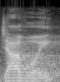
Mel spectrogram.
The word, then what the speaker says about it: ya voy: The point is, I said it wrong, and Maria corrected me, and then after that, I started saying it the correct way, which is ya voy.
